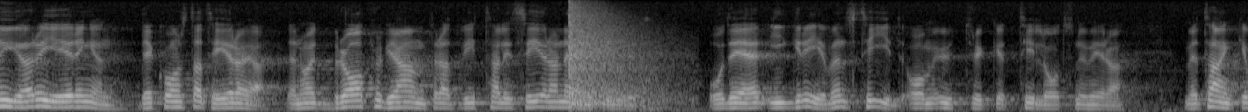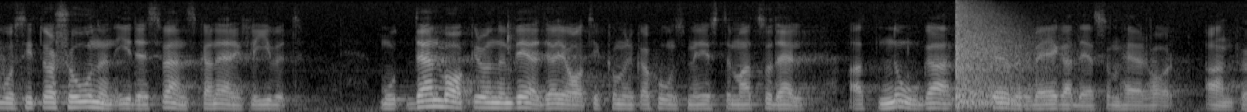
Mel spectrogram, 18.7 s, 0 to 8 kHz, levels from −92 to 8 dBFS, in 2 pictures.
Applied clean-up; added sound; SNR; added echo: none; Boom; 3 dB; none.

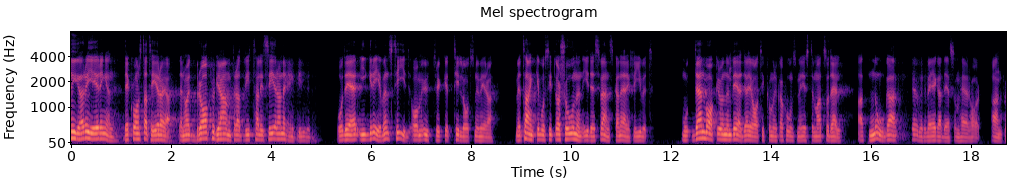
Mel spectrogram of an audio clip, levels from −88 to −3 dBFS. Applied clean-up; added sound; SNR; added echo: neural mask model DeepFilterNet 3.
